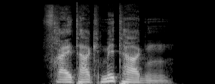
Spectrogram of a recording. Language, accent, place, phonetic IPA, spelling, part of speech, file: German, Germany, Berlin, [ˈfʁaɪ̯taːkˌmɪtaːɡn̩], Freitagmittagen, noun, De-Freitagmittagen.ogg
- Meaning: dative plural of Freitagmittag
